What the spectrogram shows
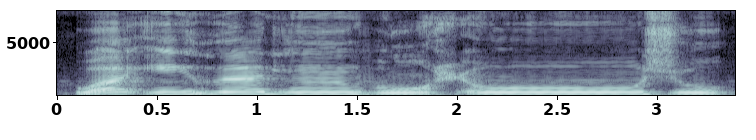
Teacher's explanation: حا واو پہ حو کو ہم نے لمبا کرنا ہوتا ہے کیونکہ واو مدہ ہوتا ہے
